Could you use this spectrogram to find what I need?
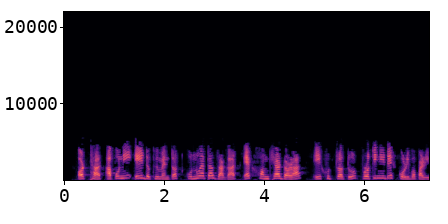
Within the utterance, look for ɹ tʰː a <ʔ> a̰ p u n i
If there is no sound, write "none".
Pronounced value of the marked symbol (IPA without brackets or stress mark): t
